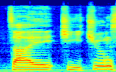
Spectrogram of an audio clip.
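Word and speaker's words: Tsai Chih-Chung: Tsai Chi-Chung's name is spelled T-S-A-I, like the weapon, the Tsai. Middle name, Chi, C-H-I-H. And surname, Chung, C-H-U-N-G. Think of Chung King and you'll be able to spell it for all you Westerners out there. Tsai Chi-Chung, without the Chung King.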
